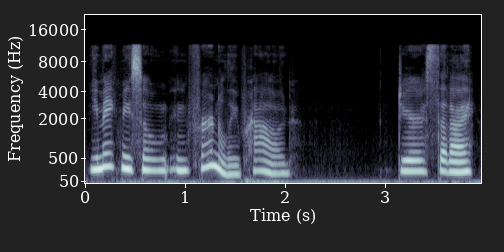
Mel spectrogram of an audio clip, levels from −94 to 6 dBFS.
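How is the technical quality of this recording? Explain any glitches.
No glitches can be heard anywhere in the recording.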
